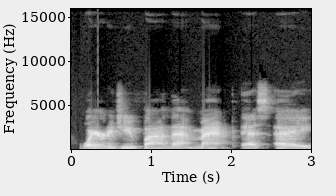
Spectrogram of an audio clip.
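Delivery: put-on strong Southern accent, laid on thick. Retelling a man at a shopping mall confronting a stranger, in a heavy southern accent. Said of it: "with like a really southern accent".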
